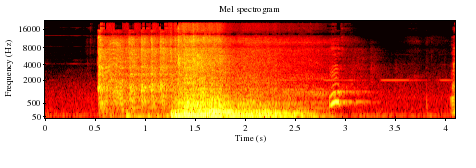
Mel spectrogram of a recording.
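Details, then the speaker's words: Nissan R33 Skyline sedan first start after manual gearbox conversion, exhaust removed; engine catches and roars very loud and raw for about two seconds, then cuts: running with no exhaust fitted. "forgot I had the exhaust off. Alright. It gave me a heart attack."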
